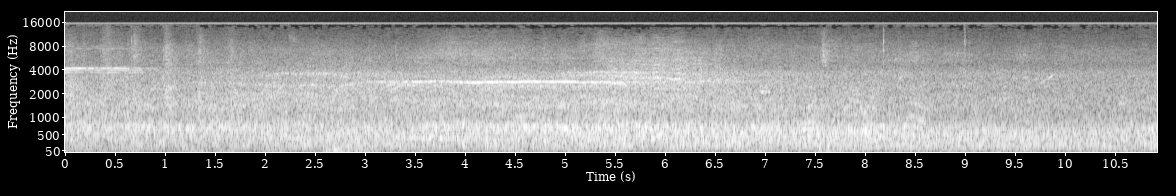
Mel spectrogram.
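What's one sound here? A large stadium crowd murmurs softly in the open air.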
